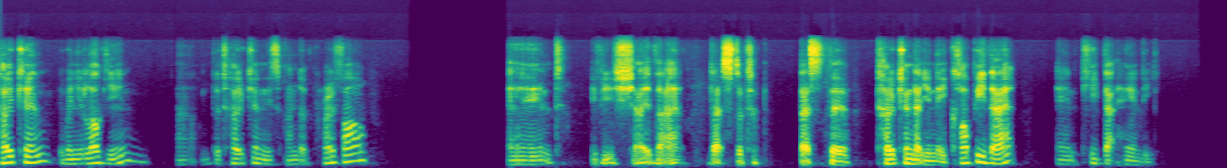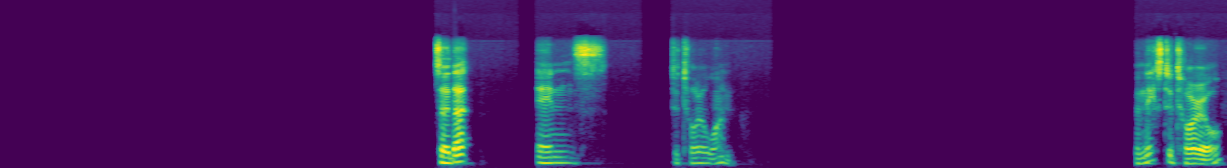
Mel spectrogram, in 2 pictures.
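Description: A man speaks calmly through an online call, in pauses.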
